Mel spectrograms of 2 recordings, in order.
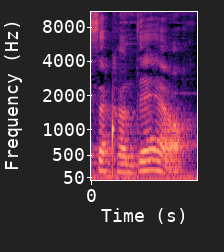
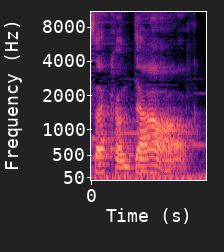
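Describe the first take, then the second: First: It is said with a Parisian French accent. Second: It is said with a Canadian French accent. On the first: "A Parisian would say" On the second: "a French-Canadian would say"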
